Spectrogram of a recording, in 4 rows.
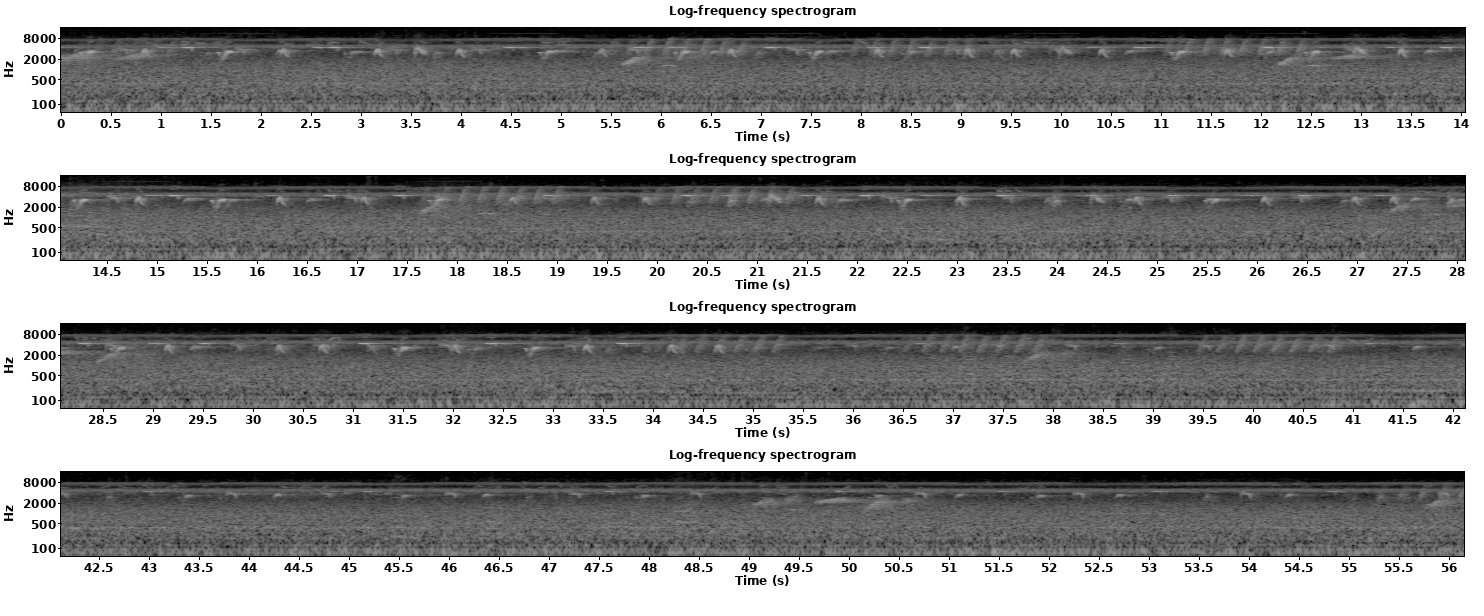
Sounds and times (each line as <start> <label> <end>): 0.0 Insect noise 56.1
